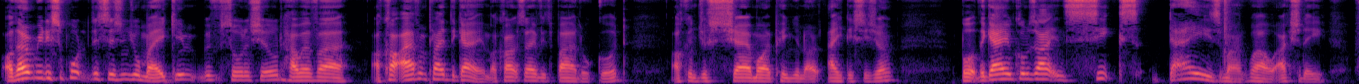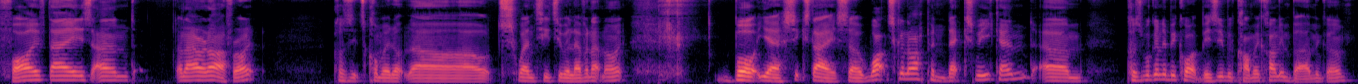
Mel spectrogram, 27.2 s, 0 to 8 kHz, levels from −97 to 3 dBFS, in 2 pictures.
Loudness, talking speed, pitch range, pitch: -33 LUFS, 200 wpm, 115-160 Hz, 130 Hz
